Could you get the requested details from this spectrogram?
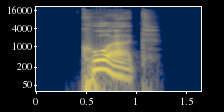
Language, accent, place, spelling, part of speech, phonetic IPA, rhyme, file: German, Germany, Berlin, kort, verb, [koːɐ̯t], -oːɐ̯t, De-kort.ogg
- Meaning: 1. second-person plural preterite of kiesen 2. second-person plural preterite of küren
